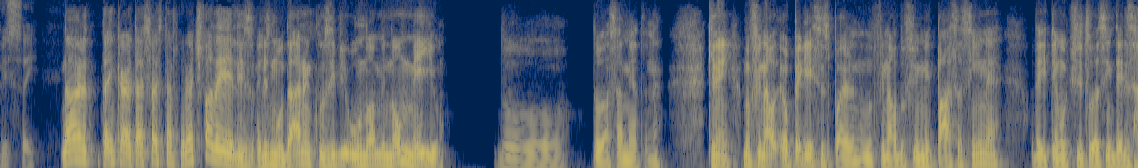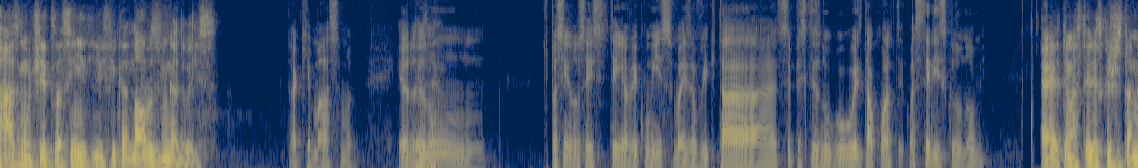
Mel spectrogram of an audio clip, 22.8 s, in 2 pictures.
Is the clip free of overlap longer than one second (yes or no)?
yes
